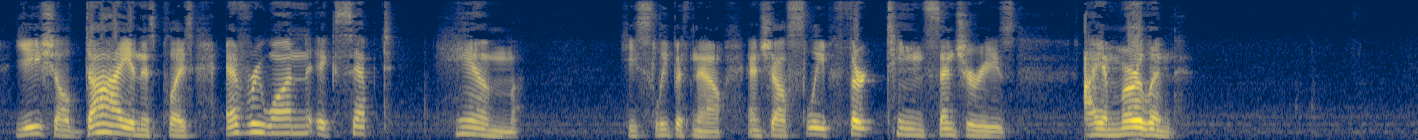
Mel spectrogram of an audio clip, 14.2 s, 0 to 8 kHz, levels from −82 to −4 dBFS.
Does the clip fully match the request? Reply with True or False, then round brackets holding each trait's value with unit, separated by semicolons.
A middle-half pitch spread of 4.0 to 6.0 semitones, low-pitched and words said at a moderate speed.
False (5.2 semitones; 125 Hz; 95 wpm)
